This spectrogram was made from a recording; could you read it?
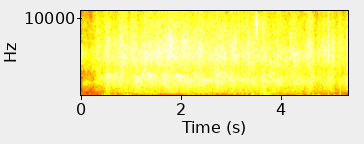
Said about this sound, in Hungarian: Come on, let us give a clap offering to the Lord Jesus. Először is tapsoljuk meg az Úr Jézust.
